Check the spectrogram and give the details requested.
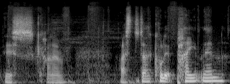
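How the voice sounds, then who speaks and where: A man's voice: mid-range voice, expressive, moderate pace, a bit bright, soft background music. A man, a guest game designer, chatting thoughtfully on a podcast with many fillers and restarts. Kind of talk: casual podcast chat.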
